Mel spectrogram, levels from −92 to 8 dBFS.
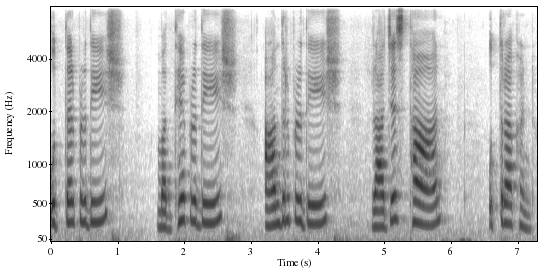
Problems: constant background noise, background conversations at intervals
